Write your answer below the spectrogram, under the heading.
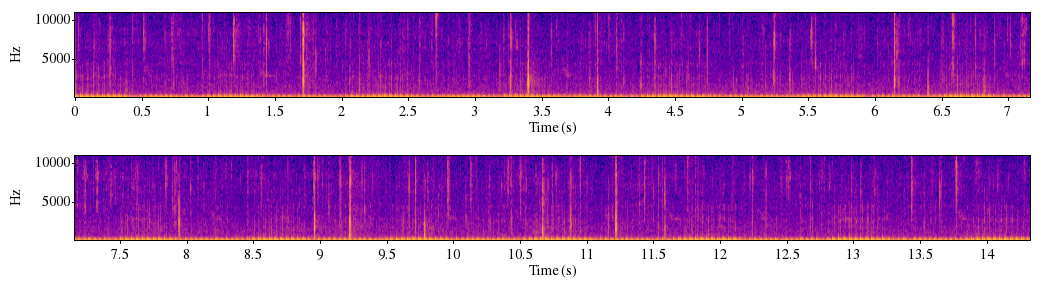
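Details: Domestic cat purring beside a fireplace, a deep steady rumble swelling and easing in breath cycles roughly once per second, with sharp crackles and pops from the burning fire throughout.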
